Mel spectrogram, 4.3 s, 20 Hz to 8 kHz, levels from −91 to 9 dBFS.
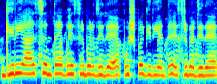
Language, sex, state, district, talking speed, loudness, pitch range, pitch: Kannada, female, Karnataka, Shimoga, 140 wpm, -12 LUFS, 245-285 Hz, 265 Hz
